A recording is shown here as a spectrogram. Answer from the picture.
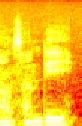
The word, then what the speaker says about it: Incendies: It's spelled Incendies, Incendies. It's pronounced Encendie.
